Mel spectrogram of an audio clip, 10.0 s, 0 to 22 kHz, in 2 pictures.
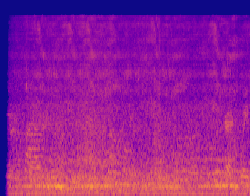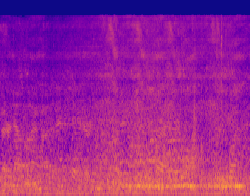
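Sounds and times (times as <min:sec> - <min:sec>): crowd talking: 0:00.1 - 0:10.0
slot car motors whining: 0:00.2 - 0:10.0.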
